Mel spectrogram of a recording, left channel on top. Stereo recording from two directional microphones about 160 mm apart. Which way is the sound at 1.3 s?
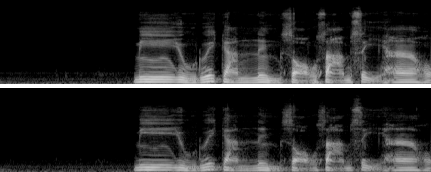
25° left (ahead or behind).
